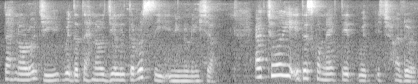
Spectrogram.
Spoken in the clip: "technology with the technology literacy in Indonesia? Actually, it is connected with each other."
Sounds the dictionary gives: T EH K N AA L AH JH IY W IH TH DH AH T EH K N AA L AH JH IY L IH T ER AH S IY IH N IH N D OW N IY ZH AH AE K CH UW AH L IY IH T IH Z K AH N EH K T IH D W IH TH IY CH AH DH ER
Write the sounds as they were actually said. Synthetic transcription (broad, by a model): T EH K N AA L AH JH IY W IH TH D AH T EH K N AA L AH JH IY L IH T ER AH S IY IH N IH N D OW N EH SH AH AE K CH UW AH L IY IH T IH S K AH N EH K T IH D W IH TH IY CH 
